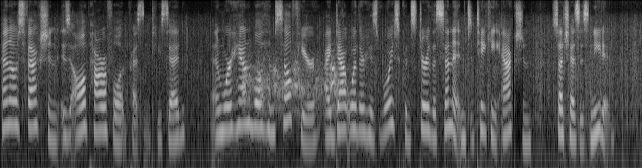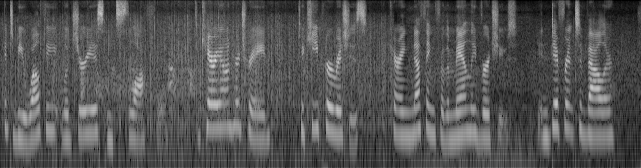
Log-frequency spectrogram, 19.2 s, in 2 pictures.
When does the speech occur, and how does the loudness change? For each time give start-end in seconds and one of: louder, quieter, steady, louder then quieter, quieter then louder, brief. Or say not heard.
0.0-19.2 steady.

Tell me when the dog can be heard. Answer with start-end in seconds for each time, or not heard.
3.6-5.2, 10.8-12.7.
